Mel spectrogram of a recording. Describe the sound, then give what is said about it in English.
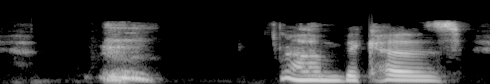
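A cough and throat clearing: a short, sharp cough burst, then after a pause a longer, rasping, voiced throat clear with a couple of breaks, fairly quiet and alone. “I'm sorry, I just got a cough.”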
